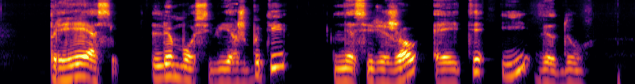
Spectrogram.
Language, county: Lithuanian, Marijampolė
